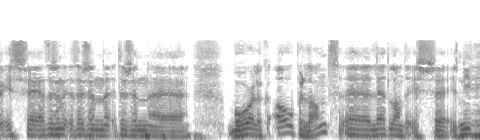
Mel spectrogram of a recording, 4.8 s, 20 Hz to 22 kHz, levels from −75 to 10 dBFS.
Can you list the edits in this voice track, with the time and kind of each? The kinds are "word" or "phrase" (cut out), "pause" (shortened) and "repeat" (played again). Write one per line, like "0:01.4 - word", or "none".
none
